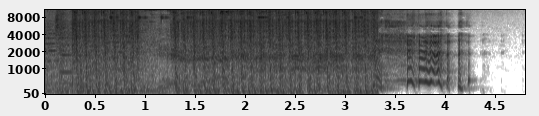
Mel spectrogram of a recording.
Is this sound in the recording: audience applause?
no

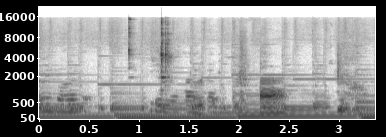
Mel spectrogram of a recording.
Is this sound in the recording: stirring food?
yes

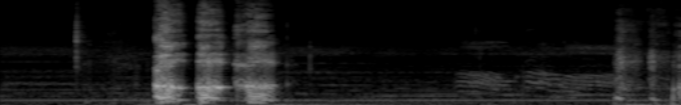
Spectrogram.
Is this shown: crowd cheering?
no

